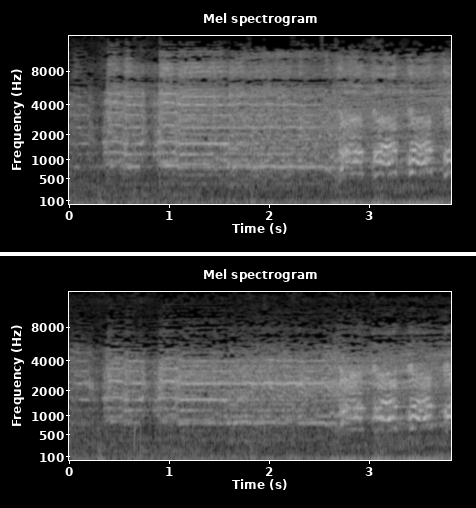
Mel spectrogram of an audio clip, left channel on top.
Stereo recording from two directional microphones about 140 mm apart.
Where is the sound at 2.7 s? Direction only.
90° left.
